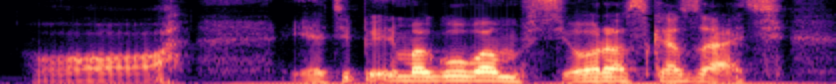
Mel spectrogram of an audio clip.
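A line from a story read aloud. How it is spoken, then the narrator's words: Mysterious tone. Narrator (Russian): каким-то загадочным тоном ответил Шульца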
